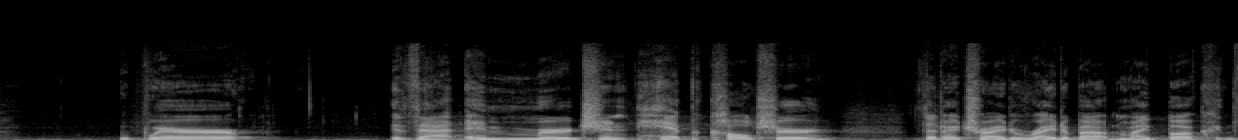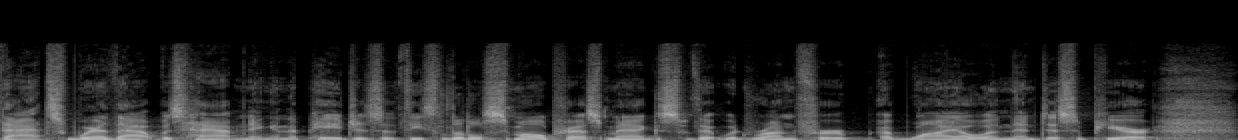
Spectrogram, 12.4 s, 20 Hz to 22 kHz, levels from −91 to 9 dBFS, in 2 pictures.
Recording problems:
none

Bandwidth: 15 kHz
